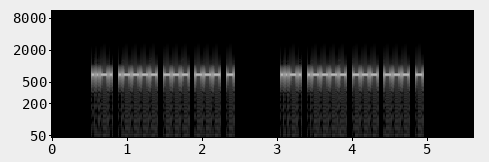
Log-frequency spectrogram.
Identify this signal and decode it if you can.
Morse code, heard as a keyed tone, about 40 wpm, 700 Hz. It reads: F1OOT F1OOT
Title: DXCC-100 Call Signs - 5 Characters - Repeated 2x - 40wpm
